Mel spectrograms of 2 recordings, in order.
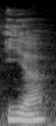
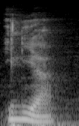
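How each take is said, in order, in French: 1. On le dit sous la forme courte et familière. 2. On le dit sous la forme complète. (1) "souvent les Français disent" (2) "au lieu de dire"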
